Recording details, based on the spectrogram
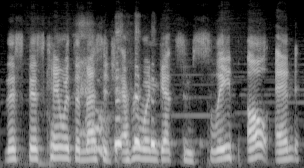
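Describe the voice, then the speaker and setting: A woman hosting a casual livestream chat, speaking haltingly and often repeating her words. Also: mid-range voice, fairly even intonation, loud music behind the voice. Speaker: livestream host.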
